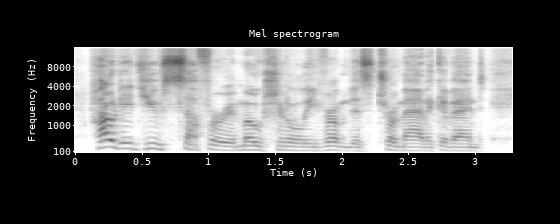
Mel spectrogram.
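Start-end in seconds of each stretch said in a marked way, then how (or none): none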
